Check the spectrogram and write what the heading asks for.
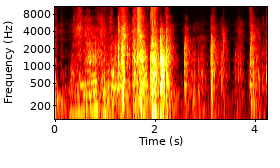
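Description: Rustling and crinkling of a shiny plastic project bag being handled: a quick, irregular string of crackles.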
